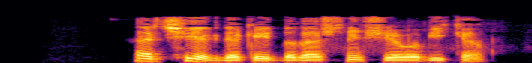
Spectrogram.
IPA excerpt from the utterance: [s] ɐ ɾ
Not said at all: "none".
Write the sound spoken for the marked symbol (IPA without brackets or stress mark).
h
